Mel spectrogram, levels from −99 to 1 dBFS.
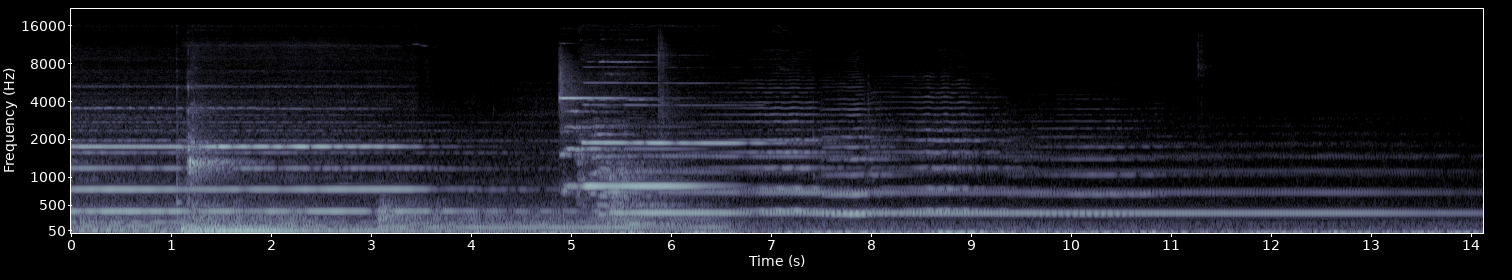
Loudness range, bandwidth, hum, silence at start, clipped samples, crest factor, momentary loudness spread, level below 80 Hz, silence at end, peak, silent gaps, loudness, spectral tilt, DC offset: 14 LU; 12 kHz; none; 0 s; under 0.1%; 18 dB; 17 LU; -46 dBFS; 0 s; -20 dBFS; none; -38 LUFS; -5.5 dB/octave; under 0.1%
